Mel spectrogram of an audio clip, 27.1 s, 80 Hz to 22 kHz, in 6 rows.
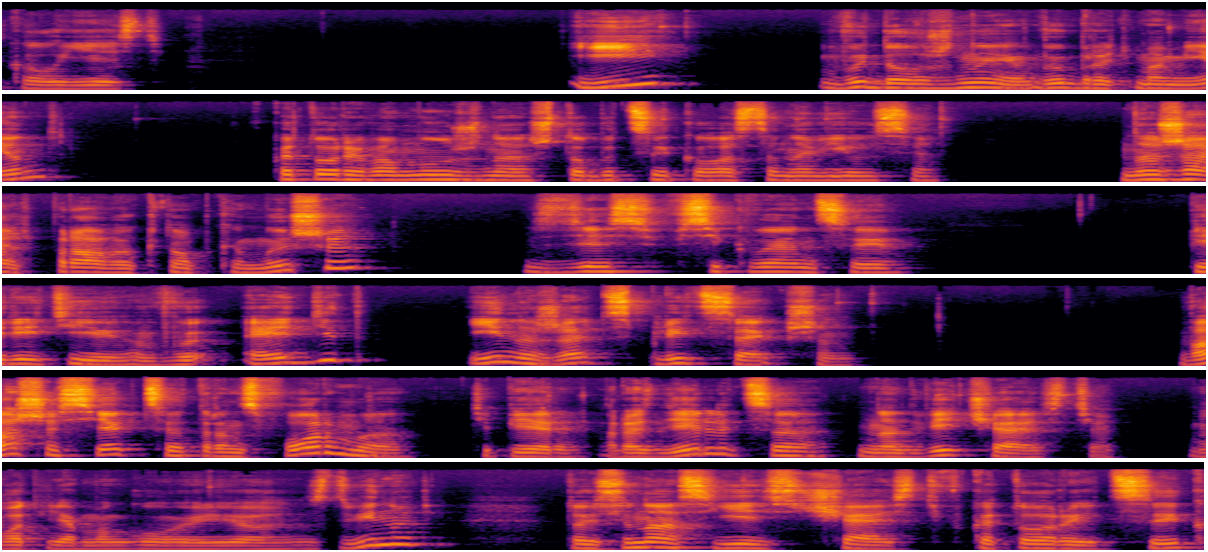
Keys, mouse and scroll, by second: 2.6 click, 7.0 click, 7.6 click, 8.0 right click, 16.8 click, 21.7 click, 23.4 click.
